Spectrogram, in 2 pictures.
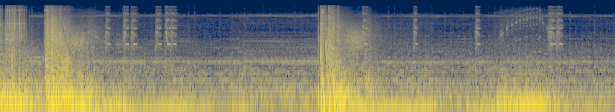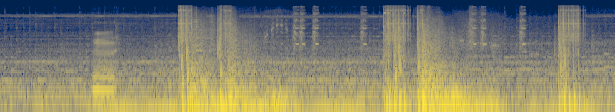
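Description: Video game gunfire crackles in several loud volleys of rapid shots separated by quieter stretches of ambient noise, the bursts close and punchy.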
